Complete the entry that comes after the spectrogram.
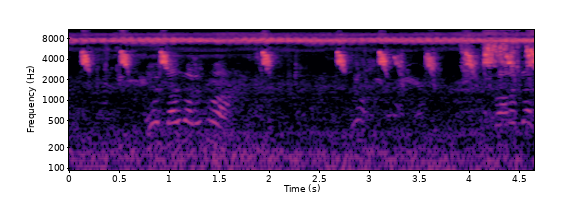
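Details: Nest-building weaver birds in a farmhouse tree give scattered sharp high chirps and a few lower slurred notes, over a constant thin insect-like whine.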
